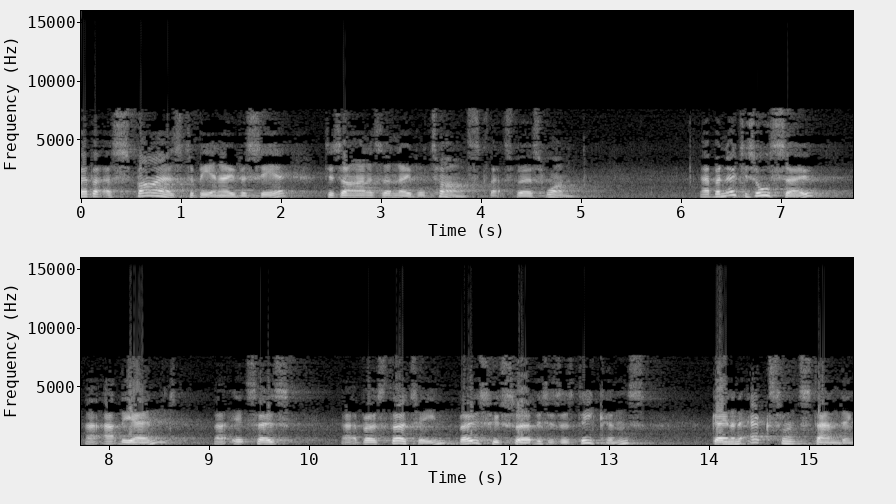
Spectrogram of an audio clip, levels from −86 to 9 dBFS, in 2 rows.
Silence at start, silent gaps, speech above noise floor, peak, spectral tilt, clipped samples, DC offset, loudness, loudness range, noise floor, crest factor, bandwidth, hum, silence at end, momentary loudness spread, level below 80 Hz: 0 s; none; 30 dB; 0 dBFS; -6 dB/octave; 0.1%; under 0.1%; -14 LUFS; 4 LU; -43 dBFS; 14 dB; 8 kHz; none; 0 s; 13 LU; -54 dBFS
